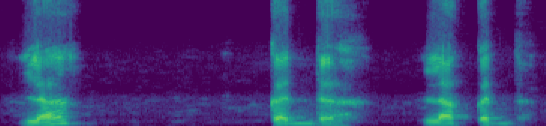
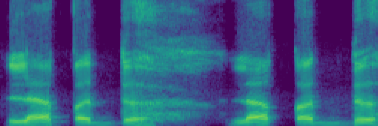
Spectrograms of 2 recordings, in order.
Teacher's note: اب یہاں پہ قلقلہ ہو رہا ہے دال پر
